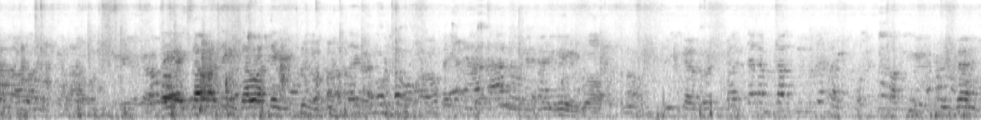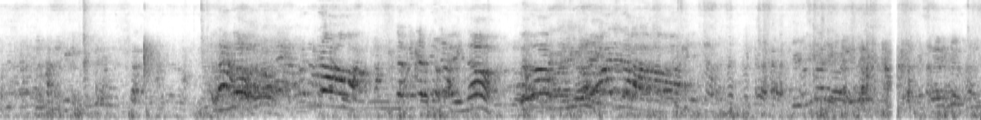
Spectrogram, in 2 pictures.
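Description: A crowd of men and women chatters nearby throughout.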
